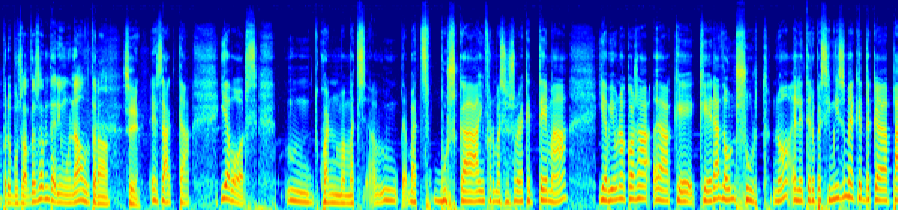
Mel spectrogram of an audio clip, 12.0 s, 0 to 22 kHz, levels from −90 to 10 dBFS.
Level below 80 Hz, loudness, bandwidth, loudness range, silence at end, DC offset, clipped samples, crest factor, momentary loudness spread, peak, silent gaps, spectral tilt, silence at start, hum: -36 dBFS; -17 LUFS; 14 kHz; 3 LU; 0 s; under 0.1%; under 0.1%; 16 dB; 7 LU; 0 dBFS; none; -5.5 dB/octave; 0 s; none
